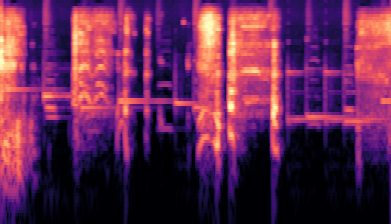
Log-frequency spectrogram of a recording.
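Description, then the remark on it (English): A loud, explosive sneeze bursts out amid several sharp breathy gasps and throat sounds, with a faint steady electronic tone humming underneath. “that was the loudest sneeze I've ever done in my life.”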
